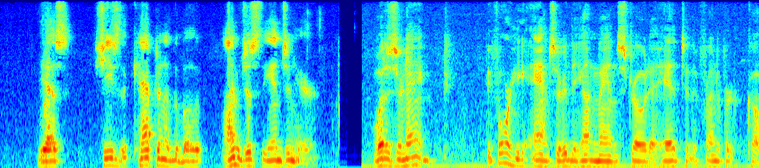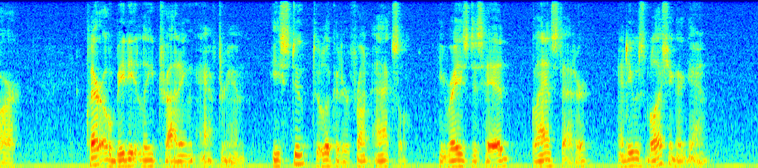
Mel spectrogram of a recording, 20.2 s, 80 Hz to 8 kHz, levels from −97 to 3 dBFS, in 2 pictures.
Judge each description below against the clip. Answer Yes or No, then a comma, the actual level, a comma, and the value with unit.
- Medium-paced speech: Yes, average, 160 wpm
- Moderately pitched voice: No, low, 110 Hz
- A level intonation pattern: Yes, narrow, 2.3 semitones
